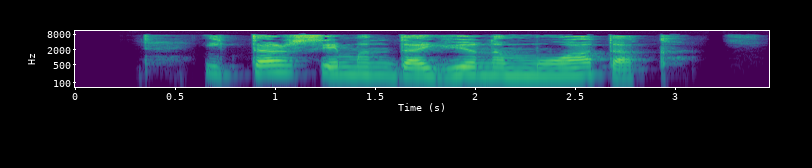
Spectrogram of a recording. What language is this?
Mari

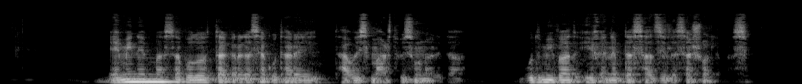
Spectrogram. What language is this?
Georgian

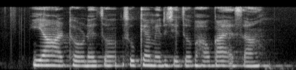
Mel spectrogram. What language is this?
Marathi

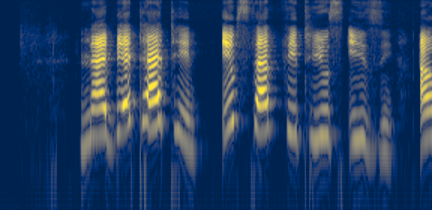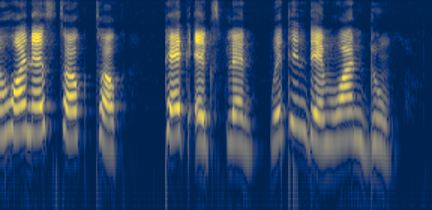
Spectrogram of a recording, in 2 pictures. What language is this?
Nigerian Pidgin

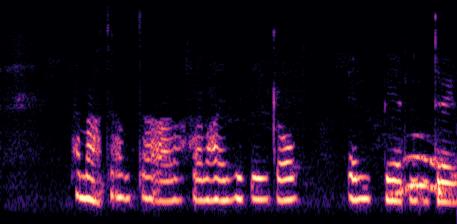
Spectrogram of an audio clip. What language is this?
Icelandic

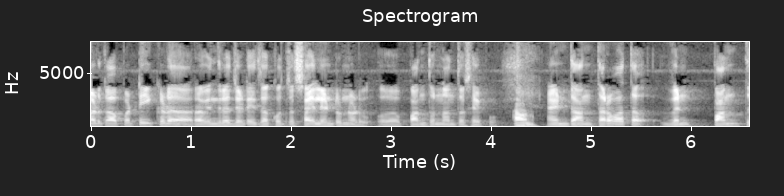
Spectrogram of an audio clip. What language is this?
Telugu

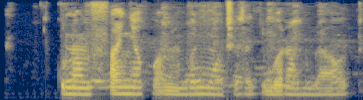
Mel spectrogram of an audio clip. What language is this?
Swahili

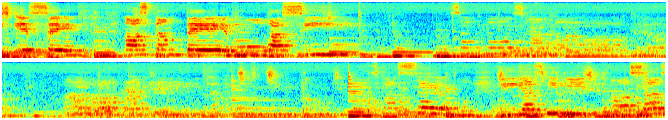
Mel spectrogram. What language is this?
Portuguese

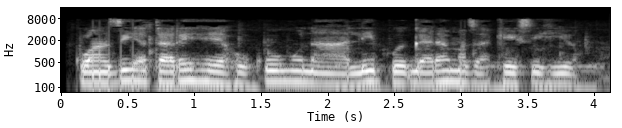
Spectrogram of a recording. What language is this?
Swahili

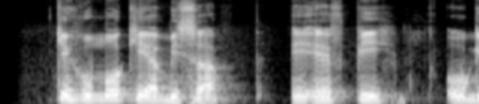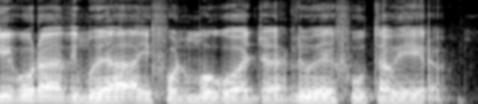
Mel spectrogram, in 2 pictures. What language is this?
Kikuyu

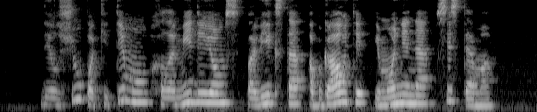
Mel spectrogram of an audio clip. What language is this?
Lithuanian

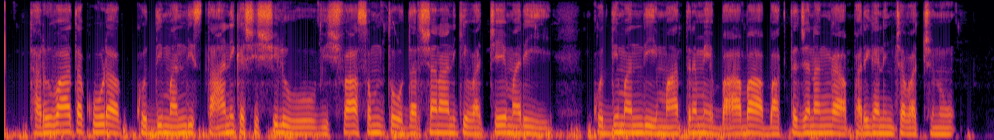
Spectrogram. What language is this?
Telugu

